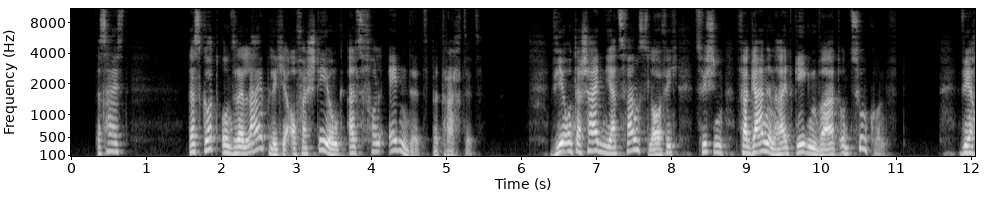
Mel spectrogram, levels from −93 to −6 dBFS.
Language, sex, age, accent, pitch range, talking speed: German, male, 50-69, German, 110-155 Hz, 100 wpm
